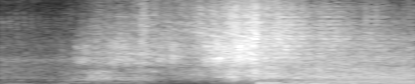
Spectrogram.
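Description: Title-sequence music sting: a whoosh that swells for about a second, then a sudden deep boom about a second and a quarter in, ringing on as a sustained low chord.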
